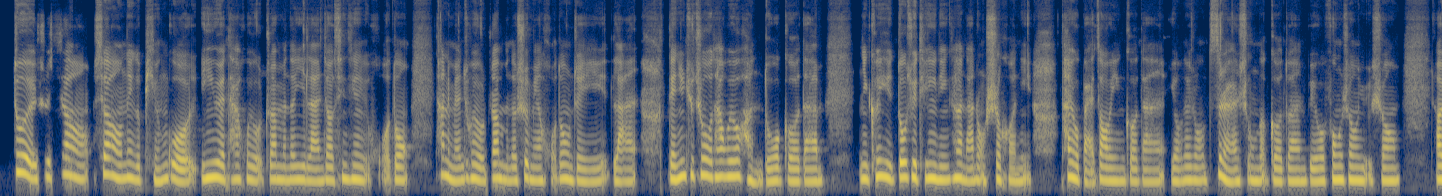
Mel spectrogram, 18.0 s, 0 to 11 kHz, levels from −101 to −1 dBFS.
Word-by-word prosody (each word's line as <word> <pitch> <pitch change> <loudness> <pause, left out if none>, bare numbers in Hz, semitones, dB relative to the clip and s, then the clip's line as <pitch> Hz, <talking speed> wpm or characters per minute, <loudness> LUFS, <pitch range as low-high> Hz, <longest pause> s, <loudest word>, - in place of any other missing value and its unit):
对， 260 -9 +4
是 220 +2 -4
像 230 -7 0
像 240 -6 +2
那 215 - +2
个 185 -2 -1
苹 180 +2 -2
果 175 -6 +2
音 210 +1 +5
乐， 215 -3 +5
它 190 +1 -3
会 195 +1 -4
有 175 -2 -2
专 195 0 -2
门 185 -1 -1
的 190 - 0
一 190 -1 +1
栏 170 -1 0
叫 185 -1 0
心 205 +3 -2
情 190 -2 +2
与 - - -6
活 - - -9
动， 185 +1 0 0.3
它 255 - -3
里 235 - +2
面 180 -1 0
就 205 - -4
会 205 - +2
有 175 -2 +1
专 210 +2 +1
门 185 -2 -2
的 180 - -1
睡 215 - 0
眠 180 -2 -1
活 175 - -10
动 200 -1 +1
这 175 -1 -1
一 165 +6 -4
栏， 170 0 -2 0.4
点 195 -2 +4
进 230 +3 +5
去 245 - -1
之 245 +2 -1
后 245 -2 +4
它 225 +1 +2
会 230 - +3
有 230 - +4
很 180 -6 -2
多 170 +2 +1
歌 170 -1 -1
单， 170 0 -1 0.4
你 200 -1 +1
可 230 - +1
以 225 -3 +4
都 220 +4 +4
去 215 -1 +4
听 205 +2 +2
一 200 - +6
听， 185 0 +2
看 210 +2 +1
看 205 -3 +3
哪 170 - 0
种 180 0 -2
适 195 - 0
合 185 - -4
你。 190 +4 -3 0.4
它 225 - +2
有 205 - +5
白 165 -4 -3
噪 180 -1 +1
音 175 0 -1
歌 170 -2 -3
单， 165 -1 -4
有 170 -1 -2
那 185 +1 +1
种 180 0 -1
自 255 - -1
然 170 -4 +2
声 180 0 -2
的 180 - -1
歌单， 170 -1 -1
比 175 - -4
如 175 0 +1
风 190 +2 +2
声 185 -1 +1
雨 190 +4 -4
声， 175 0 -1 0.4
然 195 - +6
185 Hz, 300 characters per minute, -20 LUFS, 175-205 Hz, 0.4 s, 一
